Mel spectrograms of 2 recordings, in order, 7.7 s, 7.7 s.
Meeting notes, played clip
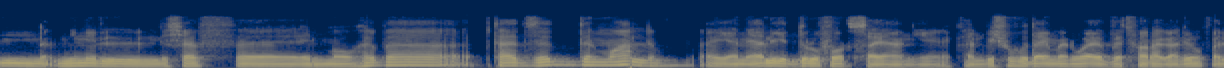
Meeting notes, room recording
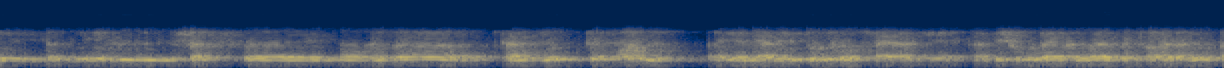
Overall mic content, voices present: echo only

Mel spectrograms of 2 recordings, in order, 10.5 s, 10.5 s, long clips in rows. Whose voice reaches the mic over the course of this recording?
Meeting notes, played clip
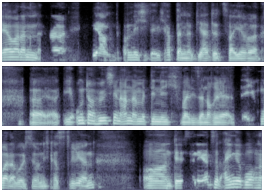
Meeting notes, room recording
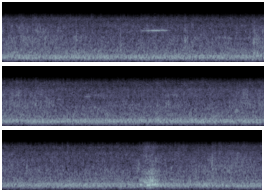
neither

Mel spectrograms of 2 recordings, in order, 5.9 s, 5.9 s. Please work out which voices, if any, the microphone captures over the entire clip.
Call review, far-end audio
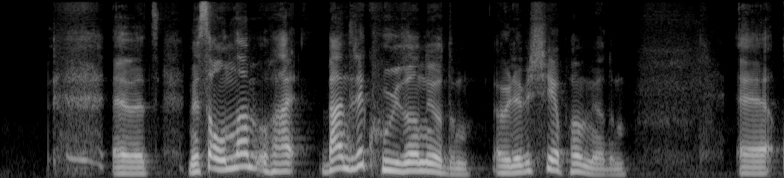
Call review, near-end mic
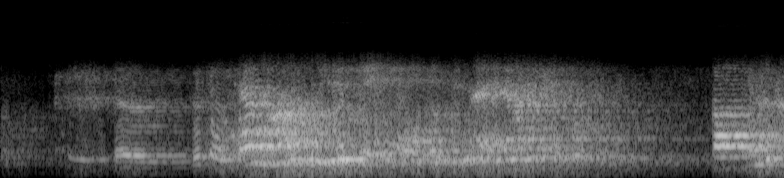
both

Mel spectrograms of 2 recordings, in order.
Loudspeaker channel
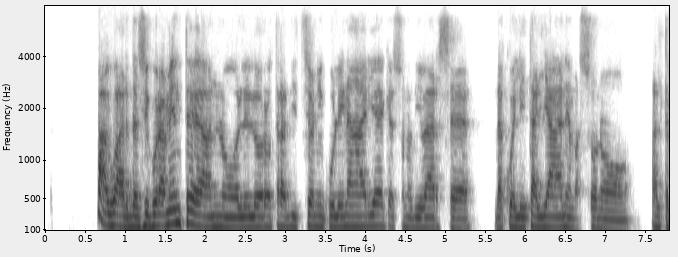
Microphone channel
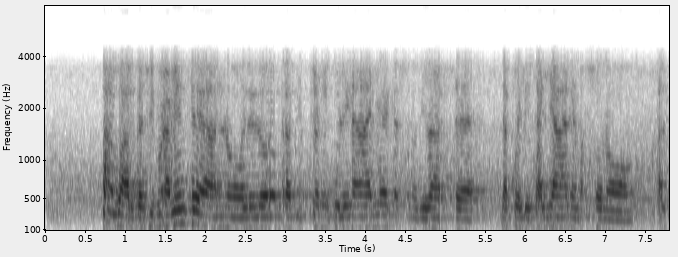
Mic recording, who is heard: echo only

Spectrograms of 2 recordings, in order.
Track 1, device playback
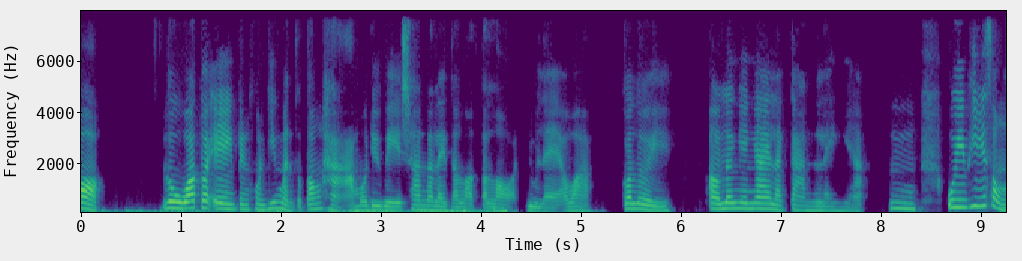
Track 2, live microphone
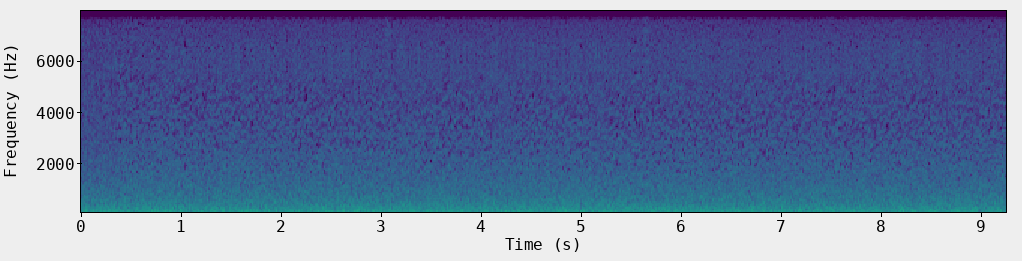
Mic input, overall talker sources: neither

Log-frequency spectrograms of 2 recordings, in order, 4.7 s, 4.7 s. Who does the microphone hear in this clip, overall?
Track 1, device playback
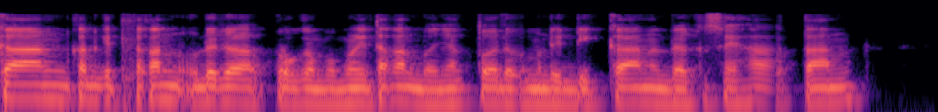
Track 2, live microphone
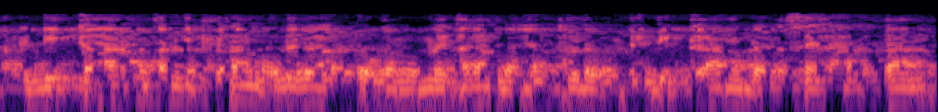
echo only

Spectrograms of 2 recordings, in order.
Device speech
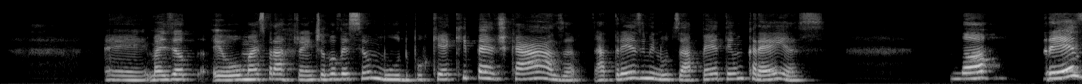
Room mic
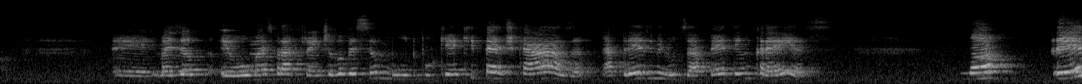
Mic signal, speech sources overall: echo only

